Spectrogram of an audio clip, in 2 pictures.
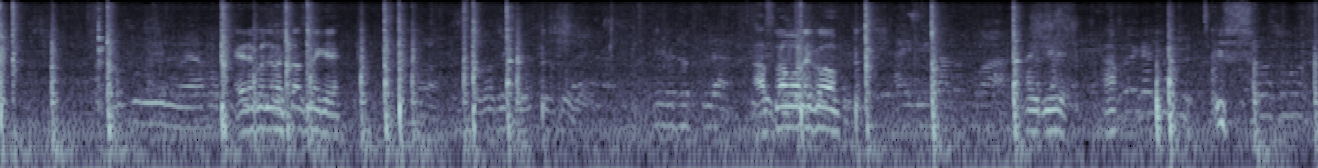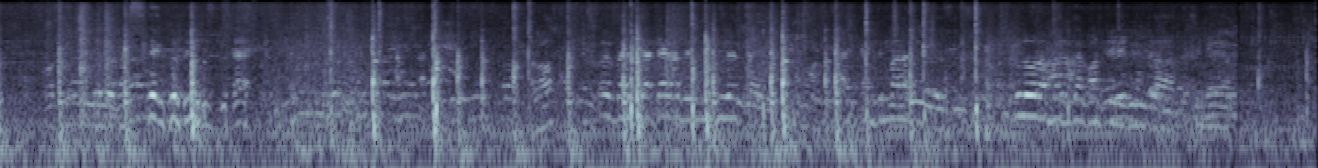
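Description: A cleaver chops through meat onto a wooden block.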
